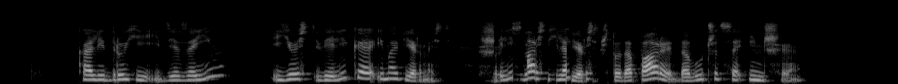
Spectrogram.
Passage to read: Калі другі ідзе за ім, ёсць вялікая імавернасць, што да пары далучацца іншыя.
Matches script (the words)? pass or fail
fail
